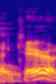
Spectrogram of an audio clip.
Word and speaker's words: Banchero: Including the top kid, this Paolo Banchero.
